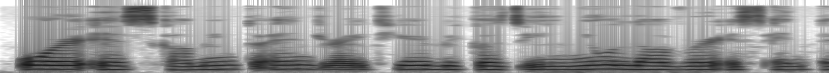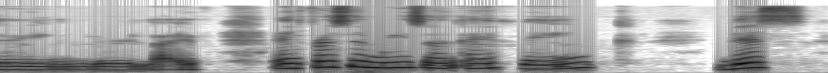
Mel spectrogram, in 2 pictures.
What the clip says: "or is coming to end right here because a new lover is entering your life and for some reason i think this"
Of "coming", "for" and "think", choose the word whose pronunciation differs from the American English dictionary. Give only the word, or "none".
none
